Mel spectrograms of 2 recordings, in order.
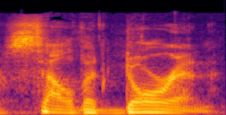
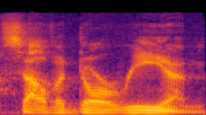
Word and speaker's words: Salvadoran: about your pronunciation Yes, it's El Salvadoran or Salvadoran, not Salvadorian.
